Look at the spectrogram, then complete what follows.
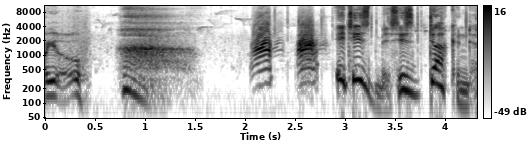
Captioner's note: sighs; quacking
